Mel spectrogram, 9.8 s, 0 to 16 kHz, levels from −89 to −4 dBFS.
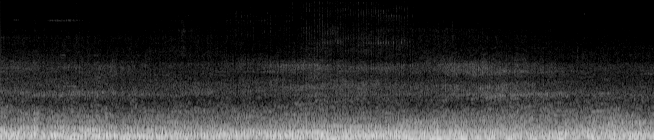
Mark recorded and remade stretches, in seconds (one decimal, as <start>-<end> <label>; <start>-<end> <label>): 0.0-0.4 recorded; 0.4-4.1 remade; 4.1-9.8 recorded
